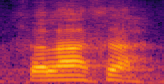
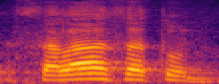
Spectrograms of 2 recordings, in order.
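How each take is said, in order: First: Salasa ending on open -a, falling; ending dropped. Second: Salasatun with the final -tun sounded; full ending -tun. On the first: Teacher giving the word students will hear, Salasa without ending. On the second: Teacher giving the full form of three, Salasatun with its ending. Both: Shown as a demonstration. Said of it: "you will always hear the word".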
